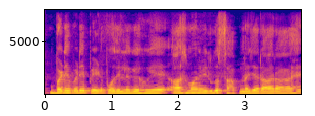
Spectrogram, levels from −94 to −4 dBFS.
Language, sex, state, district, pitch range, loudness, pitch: Hindi, male, Uttar Pradesh, Saharanpur, 145-170 Hz, -15 LUFS, 150 Hz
